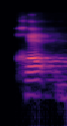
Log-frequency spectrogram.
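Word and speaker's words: خ: Sebenarnya yang benar itu bukan yang kasar banget, bukan yang kho, nggak sampai kayak gitu. Kho biasa, kho.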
